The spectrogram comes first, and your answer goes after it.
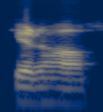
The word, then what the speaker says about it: Kirchhoff: And some people pronounce it Kirchhoff. I think I looked at the official pronunciation. I think the word is, I believe it's German. So I think they pronounce it Kirchhoff.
